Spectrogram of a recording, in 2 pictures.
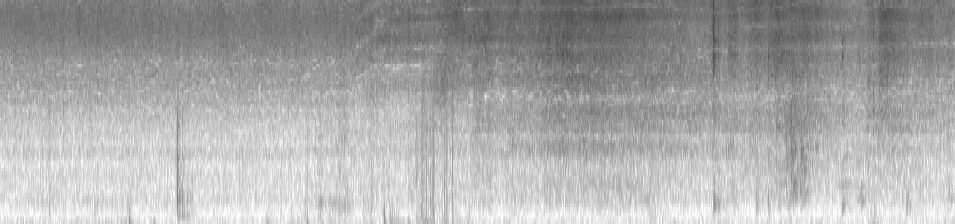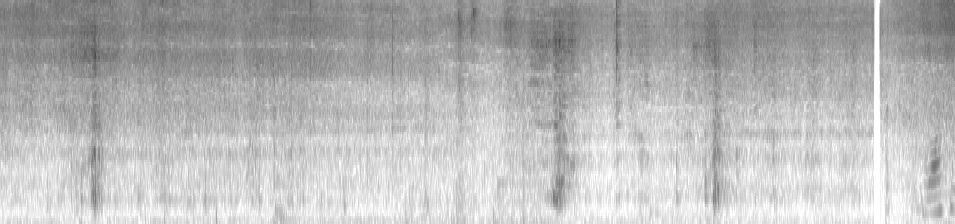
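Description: Spice paste with turmeric frying in oil in a pan for a Bengali fish dish, a bright crackling sizzle broken by repeated stirring scrapes and knocks of the spatula, with no talking.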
